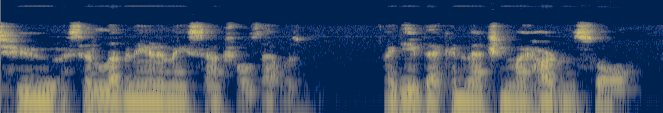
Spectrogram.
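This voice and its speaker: A man's fairly low, monotone voice with big swings in loudness. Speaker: video creator, anime convention volunteer. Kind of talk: personal monologue video. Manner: monotonous, mechanical; halting, many fillers and repeats.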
